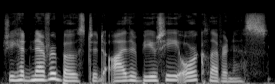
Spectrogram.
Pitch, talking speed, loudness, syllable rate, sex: 175 Hz, 175 wpm, -18 LUFS, 5.5 syllables/s, female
